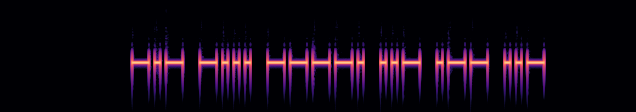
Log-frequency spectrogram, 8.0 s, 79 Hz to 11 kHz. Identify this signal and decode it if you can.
Morse code, heard as a keyed tone, about 17 wpm, 700 Hz. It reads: KB9UWU
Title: USA Call Signs - 6 Characters - Repeated 2x - 17wpm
